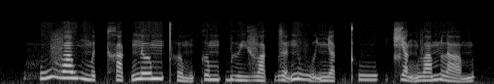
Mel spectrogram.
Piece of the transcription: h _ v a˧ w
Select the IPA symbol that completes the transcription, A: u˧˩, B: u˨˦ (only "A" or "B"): B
